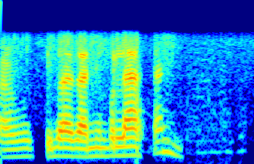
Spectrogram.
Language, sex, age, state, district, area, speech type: Assamese, female, 45-60, Assam, Dhemaji, urban, conversation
